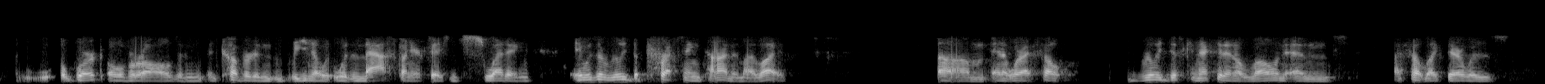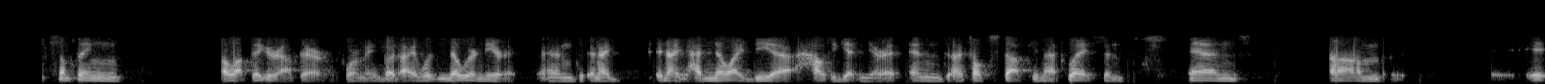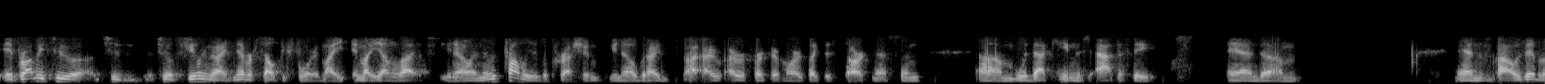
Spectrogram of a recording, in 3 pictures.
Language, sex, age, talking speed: English, male, 30-49, 170 wpm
